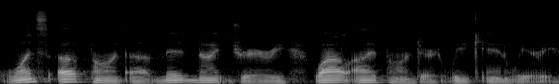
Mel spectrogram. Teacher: this pattern uses a stressed syllable followed by an unstressed syllable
